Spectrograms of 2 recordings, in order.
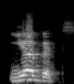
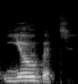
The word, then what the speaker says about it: yogurt: Then this word, yogurt or yogurt. So the word could be yogurt or yogurt, whether in British or American English.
